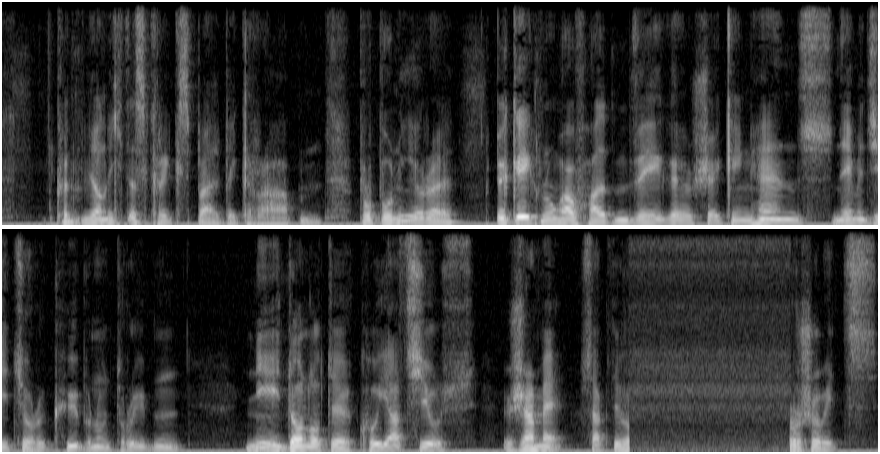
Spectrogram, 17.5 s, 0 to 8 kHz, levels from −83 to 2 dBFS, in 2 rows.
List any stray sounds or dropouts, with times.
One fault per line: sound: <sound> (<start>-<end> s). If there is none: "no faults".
no faults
